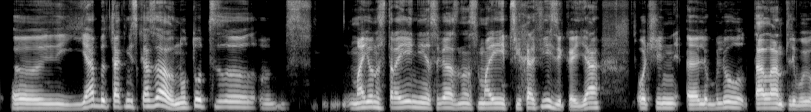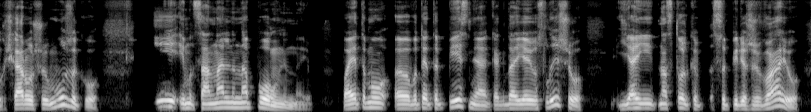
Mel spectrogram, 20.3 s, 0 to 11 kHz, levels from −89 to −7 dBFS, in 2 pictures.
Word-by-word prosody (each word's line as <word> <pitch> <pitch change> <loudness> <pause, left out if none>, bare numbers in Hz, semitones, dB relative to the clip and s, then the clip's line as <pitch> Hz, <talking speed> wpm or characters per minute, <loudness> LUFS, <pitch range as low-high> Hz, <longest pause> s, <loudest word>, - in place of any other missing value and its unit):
А, 130 -1 +3
и 130 - 0 0.2
я 120 +9 -1
бы 185 -2 0
так 170 -1 0
не 175 - -2
сказал, 180 - +4
но 140 +4 +1
тут, 185 +5 -1
э, 160 -2 -2 0.5
с 125 - -5 0.4
мое 145 +5 +3
настроение 145 0 0
связано 135 0 -1
с 125 - -2
моей 135 0 +2
психофизикой. 130 - 0
Я 145 +9 +1 0.4
очень, 135 0 -1
э, 120 0 +4
люблю 135 +4 -1
талантливую 120 -5 +2
хорошую 120 0 +1
музыку 210 - -2 0.6
и 345 0 0
эмоционально 135 +3 +1
наполненную, 125 - 0 0.4
поэтому, 140 +4 0
э, 120 0 +3
вот 120 0 -4
эта 130 0 0
песня, 125 - 0
когда 115 +3 -2
я 120 +1 +3
ее 120 -1 +1
слышу, 180 - -1 0.4
я 130 +4 +1
ей 130 -3 0
настолько 125 -3 -2
сопереживаю, 110 -3 0
135 Hz, 120 wpm, -23 LUFS, 120-150 Hz, 0.6 s, сказал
